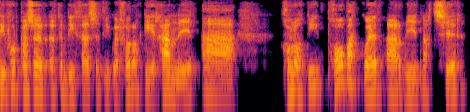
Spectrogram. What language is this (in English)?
Welsh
